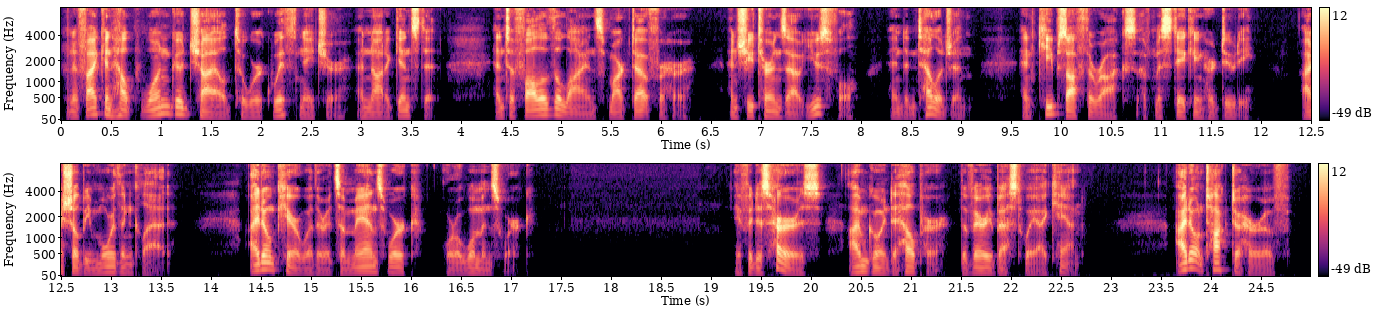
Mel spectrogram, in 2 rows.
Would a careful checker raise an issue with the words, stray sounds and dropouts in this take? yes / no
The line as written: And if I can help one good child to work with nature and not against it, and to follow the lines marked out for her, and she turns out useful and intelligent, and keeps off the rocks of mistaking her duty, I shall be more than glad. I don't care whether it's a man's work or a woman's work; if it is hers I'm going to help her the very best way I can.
yes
